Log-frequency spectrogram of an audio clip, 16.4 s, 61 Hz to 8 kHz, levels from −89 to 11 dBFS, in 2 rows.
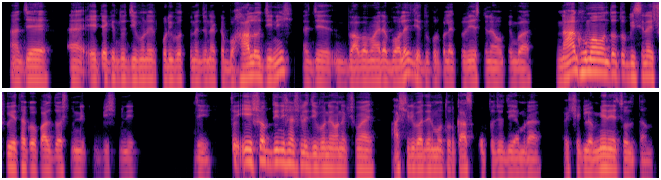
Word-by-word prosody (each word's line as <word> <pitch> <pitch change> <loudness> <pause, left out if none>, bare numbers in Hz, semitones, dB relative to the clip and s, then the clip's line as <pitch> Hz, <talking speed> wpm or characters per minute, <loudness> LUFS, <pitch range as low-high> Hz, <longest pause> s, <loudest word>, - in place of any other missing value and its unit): আ - - -1
যে 105 0 +3 0.5
আ - - 0 0.2
এটা 105 +1 +1
কিন্তু 110 -1 -2
জীবনের 105 -1 0
পরিবর্তনের 105 -1 -3
জন্য 100 +1 -3
একটা 100 - -7 0.2
ভালো 115 +4 +6
জিনিস 130 +10 +2 0.4
যে 100 - 0 0.4
বাবা-মায়েরা 100 +1 +1
বলে 100 0 +3
যে 100 - 0
দুপুরবেলা 95 +1 -6
একটু - - -21
রেস্ট 100 0 -2
নাও, 90 -1 -2
কিংবা 95 0 -2 0.5
না 120 - +8
ঘুমাও 155 0 +8
অন্তত 140 -1 +1
বিছানায় 125 0 +2
শুয়ে 115 -2 +2
থাকো 110 0 +2
৫-১০ 105 -1 0
মিনিট 100 -2 -5 0.2
২০ 90 -1 -9
মিনিট 90 -1 -10 0.8
জি। 95 - -4 0.3
তো - - -1 0.2
এসব 165 +1 +5
জিনিস 150 -1 +4
আসলে 130 0 -1
জীবনে 115 -1 +1
অনেক 110 -2 -2
সময় 105 -1 0 0.3
আশীর্বাদের 110 -1 0
মতো 105 - -4 0.2
কাজ 105 0 +2
করত - - -11
যদি 95 0 -5
আমরা 90 0 -3 0.4
আ - - -7
সেগুলা 100 -1 -1
মেনে 110 -1 +5
চলতাম। 85 -2 -5
105 Hz, 175 wpm, -23 LUFS, 95-115 Hz, 0.8 s, না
